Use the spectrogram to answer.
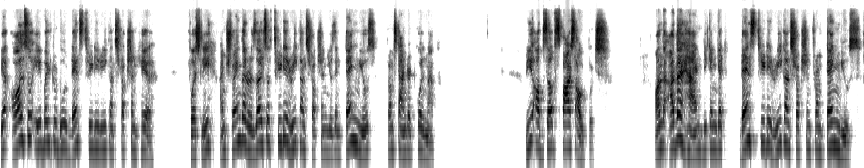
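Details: Adult speaker; ordinary speech.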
